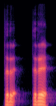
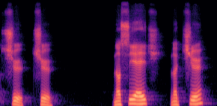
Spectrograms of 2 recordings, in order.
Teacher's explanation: TR in Spanish is tr, tr. It's not ch. No CH, not ch, it's tra.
